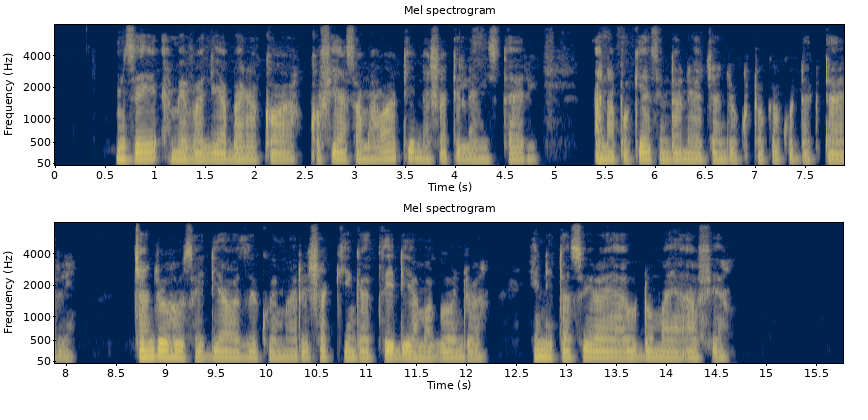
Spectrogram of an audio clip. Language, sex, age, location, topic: Swahili, male, 18-24, Kisumu, health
